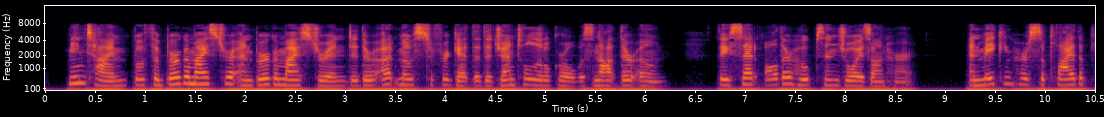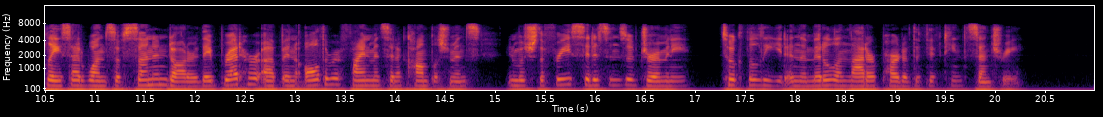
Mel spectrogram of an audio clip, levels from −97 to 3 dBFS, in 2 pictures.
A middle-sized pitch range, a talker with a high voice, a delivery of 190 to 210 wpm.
Yes: average, 3.7 semitones; high, 195 Hz; fast, 205 wpm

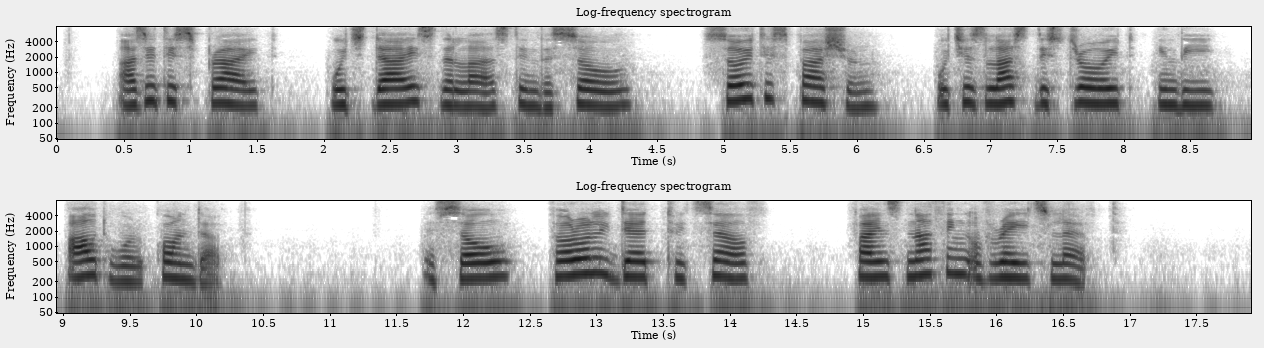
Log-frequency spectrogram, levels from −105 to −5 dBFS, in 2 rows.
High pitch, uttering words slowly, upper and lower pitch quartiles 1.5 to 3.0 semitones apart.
Yes: high, 240 Hz; slow, 115 wpm; narrow, 2.6 semitones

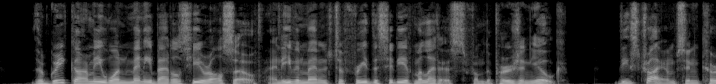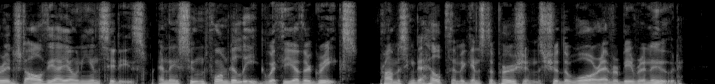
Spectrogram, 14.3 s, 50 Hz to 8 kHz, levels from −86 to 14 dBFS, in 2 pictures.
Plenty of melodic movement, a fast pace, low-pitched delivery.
Yes: wide, 5.9 semitones; fast, 215 wpm; low, 110 Hz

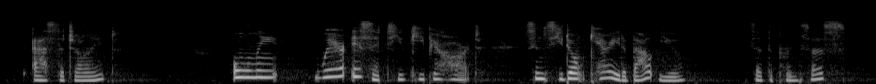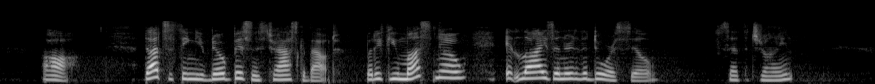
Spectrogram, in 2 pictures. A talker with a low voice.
No: high, 240 Hz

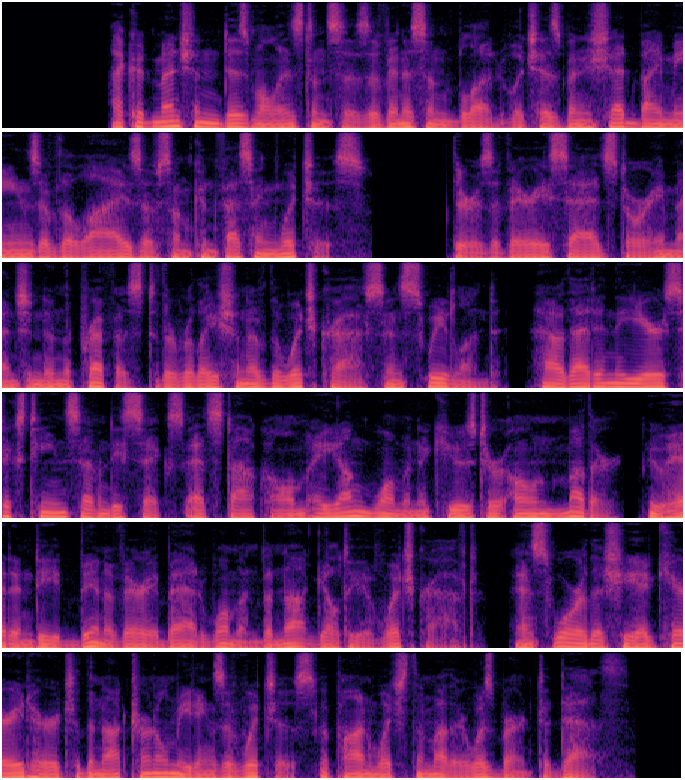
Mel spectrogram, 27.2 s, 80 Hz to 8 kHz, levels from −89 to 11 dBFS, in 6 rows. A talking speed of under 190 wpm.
No: average, 195 wpm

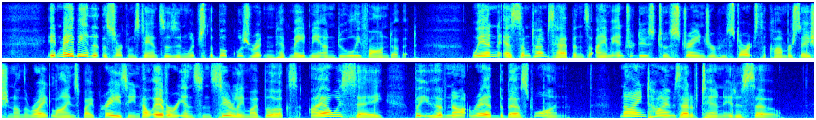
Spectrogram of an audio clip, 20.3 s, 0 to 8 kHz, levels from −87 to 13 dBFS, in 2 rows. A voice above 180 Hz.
No: medium, 175 Hz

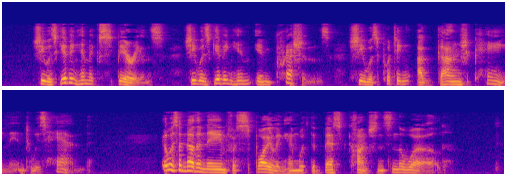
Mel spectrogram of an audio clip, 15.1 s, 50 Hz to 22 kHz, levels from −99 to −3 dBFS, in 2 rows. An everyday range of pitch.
Yes: average, 4.4 semitones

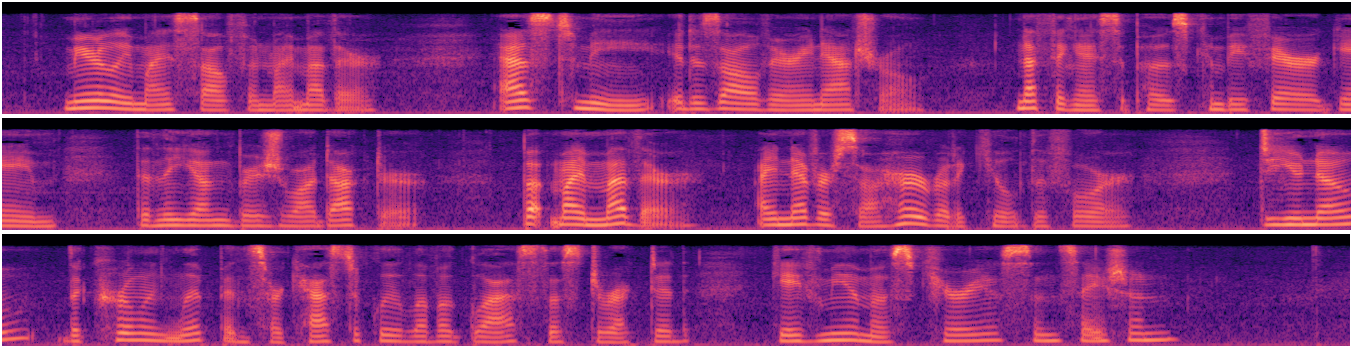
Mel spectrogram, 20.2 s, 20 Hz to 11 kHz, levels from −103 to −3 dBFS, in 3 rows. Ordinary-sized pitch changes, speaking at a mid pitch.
Yes: average, 4.1 semitones; medium, 160 Hz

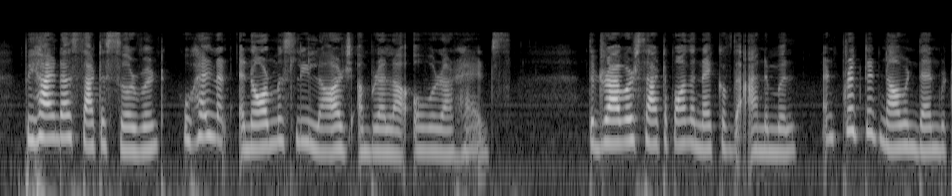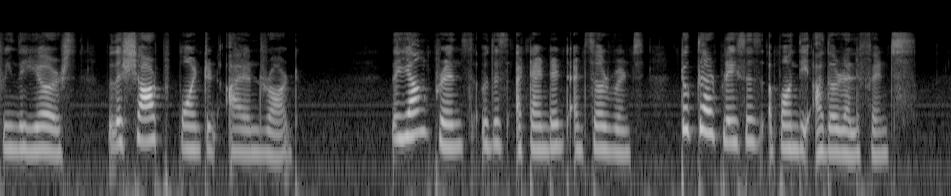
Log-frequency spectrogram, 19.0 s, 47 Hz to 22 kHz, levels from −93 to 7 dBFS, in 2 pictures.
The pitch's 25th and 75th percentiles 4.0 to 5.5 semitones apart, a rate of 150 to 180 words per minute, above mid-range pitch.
Yes: average, 4.6 semitones; average, 165 wpm; high, 220 Hz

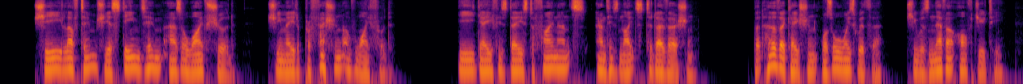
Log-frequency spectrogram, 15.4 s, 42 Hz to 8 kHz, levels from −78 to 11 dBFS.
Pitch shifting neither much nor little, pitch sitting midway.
No: average, 3.5 semitones; very low, 95 Hz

